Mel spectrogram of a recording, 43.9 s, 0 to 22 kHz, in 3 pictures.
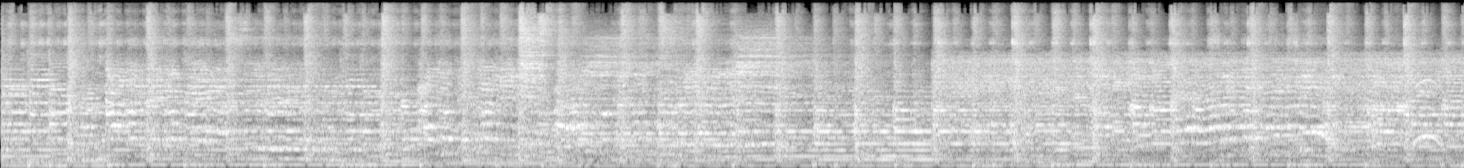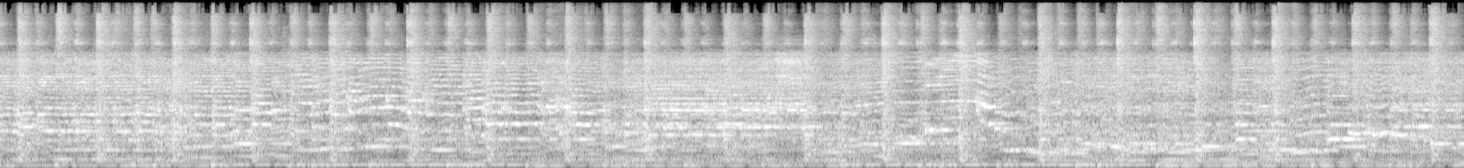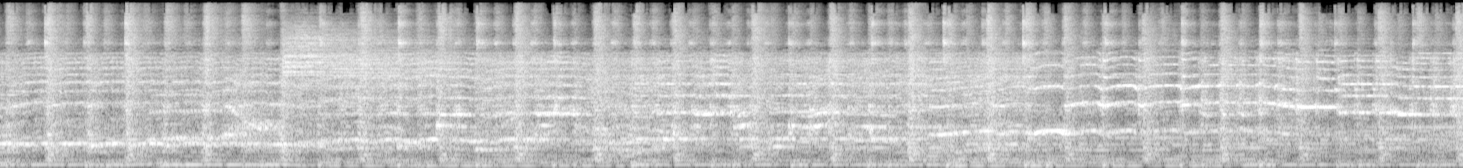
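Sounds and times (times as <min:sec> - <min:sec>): rock guitar: 0:00.0 - 0:43.9
steady drum beat: 0:00.0 - 0:43.9
sustained bass notes: 0:00.0 - 0:43.9.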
